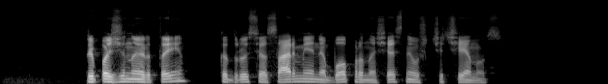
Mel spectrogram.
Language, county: Lithuanian, Kaunas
